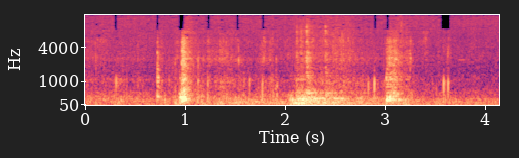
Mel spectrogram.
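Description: A metal mailbox flap clacks shut.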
